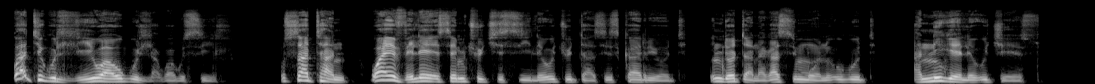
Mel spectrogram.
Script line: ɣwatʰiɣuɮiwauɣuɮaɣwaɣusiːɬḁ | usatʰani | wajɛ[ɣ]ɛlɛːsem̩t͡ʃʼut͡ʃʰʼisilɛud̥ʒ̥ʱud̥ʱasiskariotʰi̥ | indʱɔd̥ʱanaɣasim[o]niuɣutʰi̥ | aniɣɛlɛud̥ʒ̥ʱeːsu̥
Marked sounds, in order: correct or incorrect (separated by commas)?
incorrect, correct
